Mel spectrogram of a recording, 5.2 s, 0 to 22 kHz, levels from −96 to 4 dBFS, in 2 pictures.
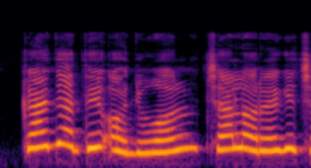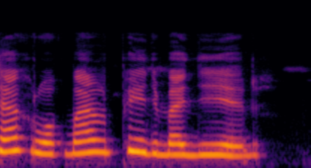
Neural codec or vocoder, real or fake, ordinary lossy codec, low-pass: none; real; none; 10.8 kHz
